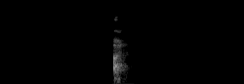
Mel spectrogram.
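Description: A single short, sharp mouth or breath sound from a man speaking close into a handheld microphone, a little over a second in, between pauses in his answer; the rest is silent.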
